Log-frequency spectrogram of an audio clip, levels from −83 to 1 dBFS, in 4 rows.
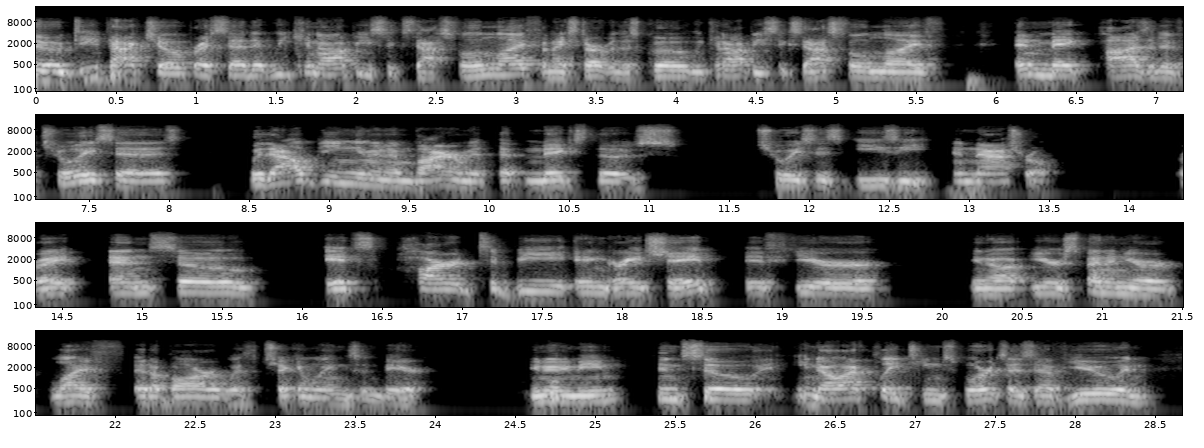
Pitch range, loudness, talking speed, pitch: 100-130 Hz, -20 LUFS, 170 wpm, 115 Hz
